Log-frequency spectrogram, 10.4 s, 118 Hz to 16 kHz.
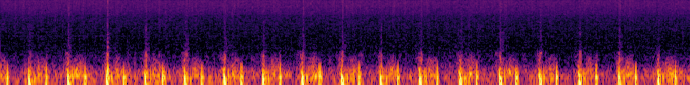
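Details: Regular low heart thumps at about 100 beats a minute with a faint continuous rushing between beats; a self-described weak, murmuring heart that also palpitates, which the person says they strained deliberately; heartbeat with self-reported murmur.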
